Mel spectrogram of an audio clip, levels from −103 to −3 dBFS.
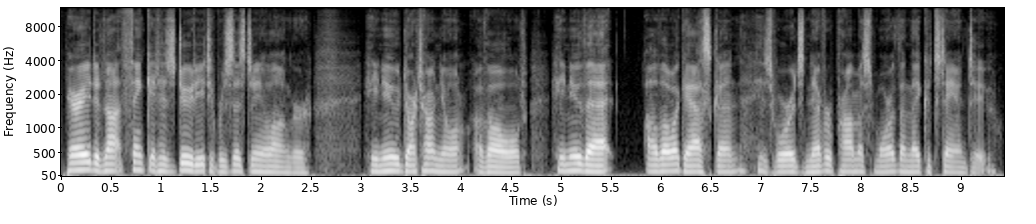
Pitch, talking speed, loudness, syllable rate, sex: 120 Hz, 205 wpm, -18 LUFS, 5.5 syllables/s, male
